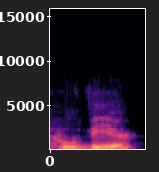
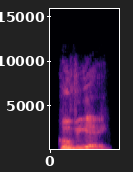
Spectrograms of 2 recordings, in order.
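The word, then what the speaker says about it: Whovier: is it is that supposed to be pronounced huier huier is it huier yeah huier it got a who in it what I'm saying everybody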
